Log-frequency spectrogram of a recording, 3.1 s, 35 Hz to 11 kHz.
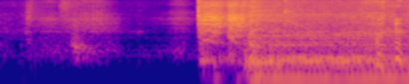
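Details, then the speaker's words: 2011 Kawasaki ZG1400 police motorcycle, wrecked and being rebuilt, started in neutral for the first time. It catches at once and runs strong and even with clean revs, nothing leaking. Normal start and rev. "there's nothing leaking healthy so excited yes have no idea"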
